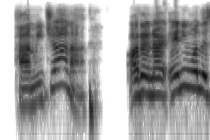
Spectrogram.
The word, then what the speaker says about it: parmigiana: I said, spell it out for me. P-A-R-M-I. Oh, no, yeah. But it just is. I'm like, no, you just spelled it out and pronounce it Parmigiana.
